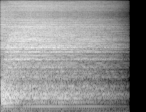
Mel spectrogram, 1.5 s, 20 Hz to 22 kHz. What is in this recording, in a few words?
Crash, Roland MV8800; VANITY KIT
